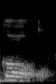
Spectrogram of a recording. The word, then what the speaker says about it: goal: sau: target, aim, and goal. Từ này không đọc là goal nhé các bạn nhé. Âm này là âm ẩu, nhưng mà các bạn sẽ phải nâng lưỡi lên có chữ L ở cuối đúng không ạ?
